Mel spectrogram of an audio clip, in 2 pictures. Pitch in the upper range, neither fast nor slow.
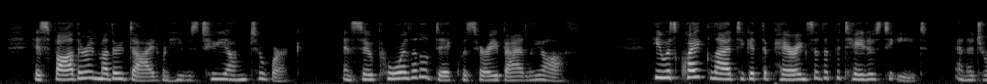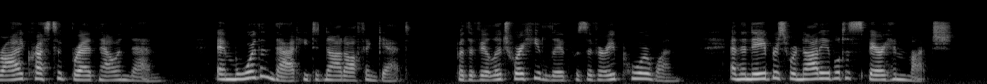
No: high, 230 Hz; fast, 220 wpm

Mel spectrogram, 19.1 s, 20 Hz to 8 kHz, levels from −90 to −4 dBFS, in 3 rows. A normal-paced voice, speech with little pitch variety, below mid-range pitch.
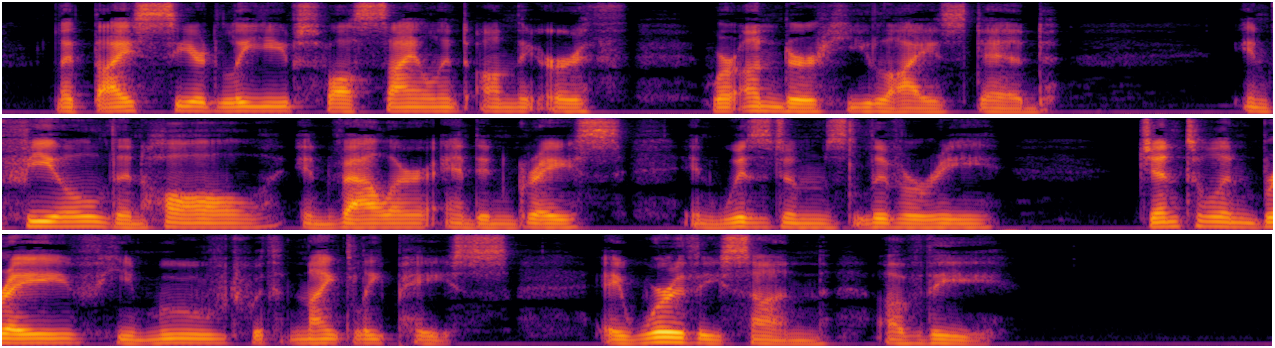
No: slow, 120 wpm; narrow, 2.1 semitones; low, 105 Hz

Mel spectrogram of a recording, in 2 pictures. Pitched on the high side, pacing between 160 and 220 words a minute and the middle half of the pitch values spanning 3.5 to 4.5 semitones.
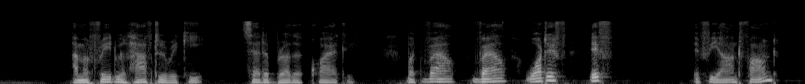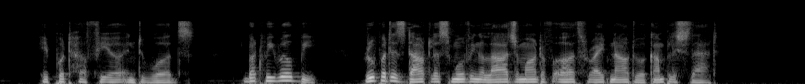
No: low, 110 Hz; average, 170 wpm; average, 4.0 semitones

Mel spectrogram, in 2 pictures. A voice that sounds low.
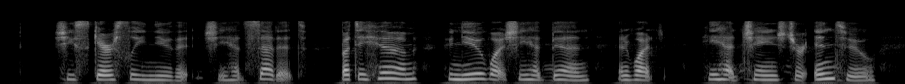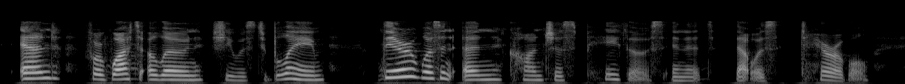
No: high, 220 Hz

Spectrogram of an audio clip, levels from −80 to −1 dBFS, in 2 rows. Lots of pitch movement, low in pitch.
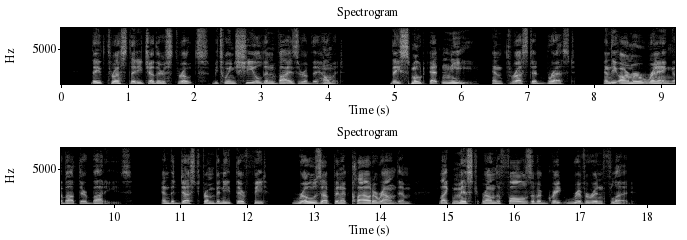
Yes: wide, 6.5 semitones; low, 110 Hz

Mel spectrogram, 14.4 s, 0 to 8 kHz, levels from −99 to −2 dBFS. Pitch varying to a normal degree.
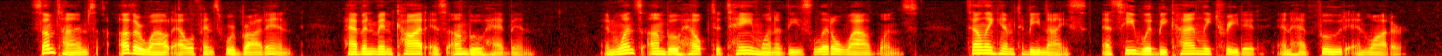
Yes: average, 4.0 semitones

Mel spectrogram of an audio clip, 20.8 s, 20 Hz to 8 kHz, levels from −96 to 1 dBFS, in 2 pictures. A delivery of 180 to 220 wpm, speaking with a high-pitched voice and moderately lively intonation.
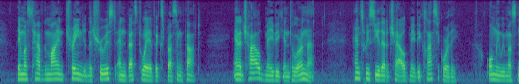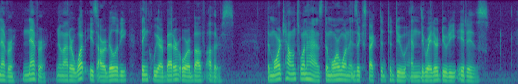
No: average, 200 wpm; low, 120 Hz; average, 3.4 semitones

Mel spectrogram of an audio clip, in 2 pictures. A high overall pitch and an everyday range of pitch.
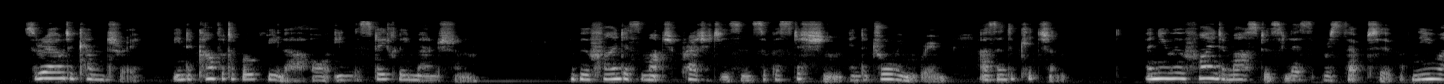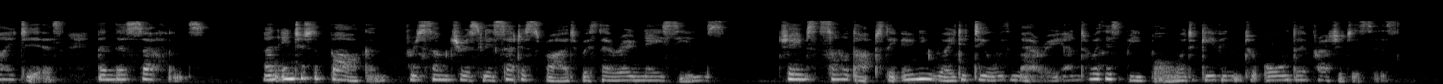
Yes: high, 215 Hz; average, 4.1 semitones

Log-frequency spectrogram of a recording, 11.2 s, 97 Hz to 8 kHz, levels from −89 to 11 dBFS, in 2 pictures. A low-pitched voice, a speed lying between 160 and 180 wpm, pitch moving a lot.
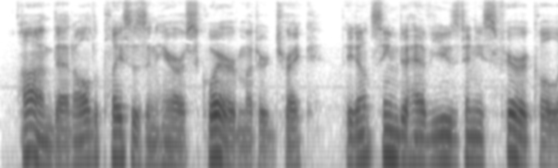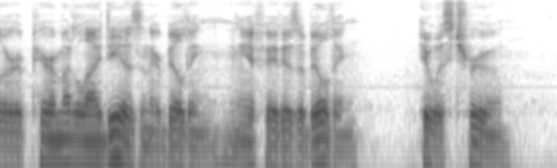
No: very low, 95 Hz; average, 175 wpm; average, 4.2 semitones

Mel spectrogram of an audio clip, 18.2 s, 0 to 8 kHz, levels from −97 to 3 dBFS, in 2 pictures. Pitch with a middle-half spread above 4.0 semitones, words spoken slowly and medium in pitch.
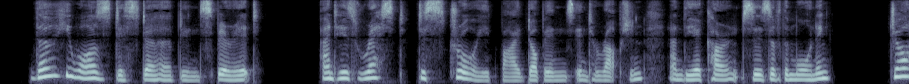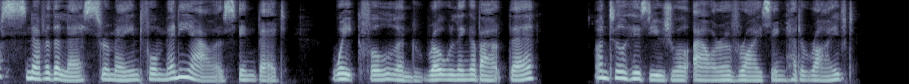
Yes: average, 4.4 semitones; slow, 130 wpm; medium, 170 Hz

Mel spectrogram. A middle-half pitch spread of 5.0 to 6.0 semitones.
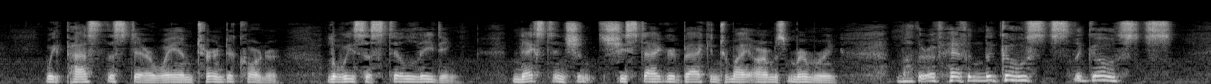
No: average, 3.7 semitones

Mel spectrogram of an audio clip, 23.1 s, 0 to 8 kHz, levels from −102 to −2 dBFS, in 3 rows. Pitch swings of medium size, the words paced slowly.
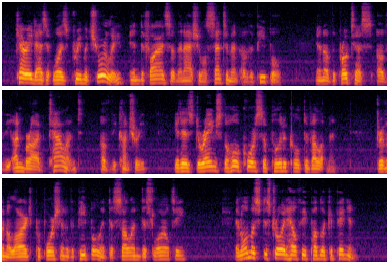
Yes: average, 3.9 semitones; slow, 130 wpm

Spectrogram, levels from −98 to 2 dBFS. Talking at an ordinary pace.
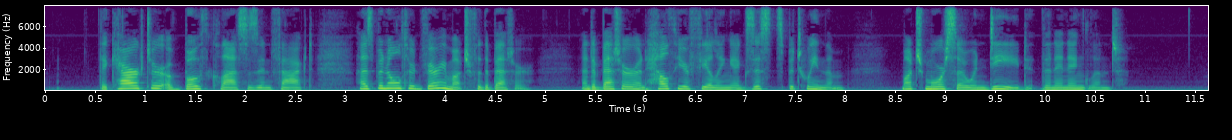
Yes: average, 160 wpm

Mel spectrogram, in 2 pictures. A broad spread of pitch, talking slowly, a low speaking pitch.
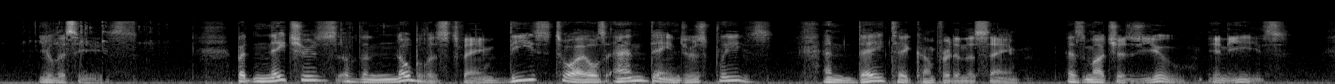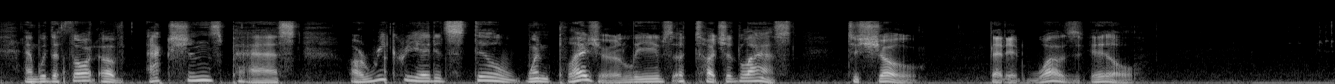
Yes: wide, 8.6 semitones; slow, 110 wpm; low, 115 Hz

